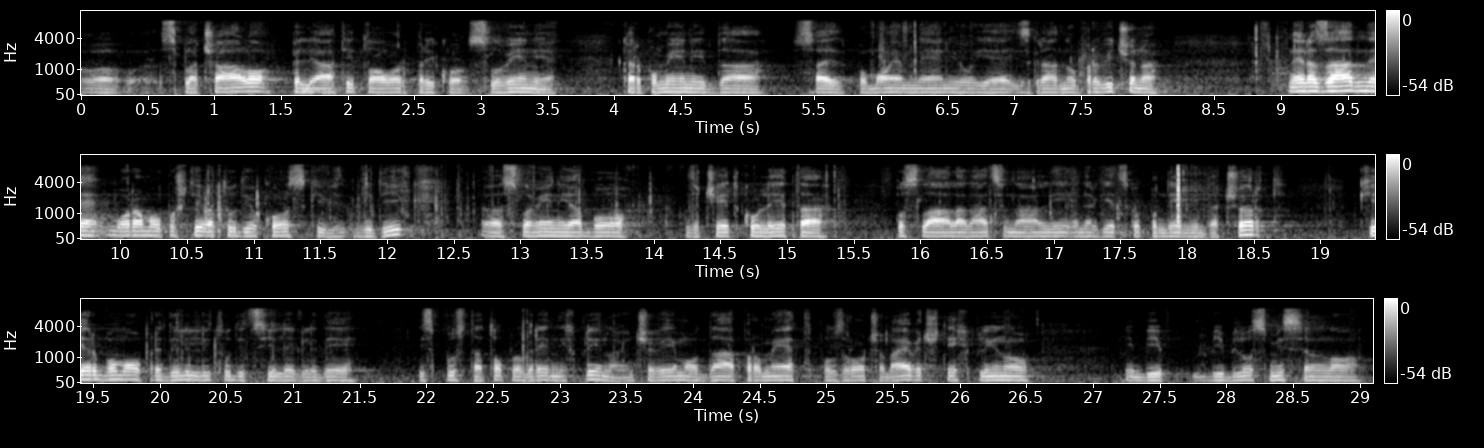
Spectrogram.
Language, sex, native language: Slovenian, male, Slovenian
